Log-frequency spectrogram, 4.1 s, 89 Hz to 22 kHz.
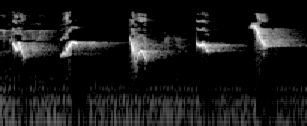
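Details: Red-cowled cardinal singing in the açoite style: five loud, clear whistled phrases, each a sharp downward slur settling into a steady held tone, spaced roughly every 0.8 seconds, with a faint low hum beneath.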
